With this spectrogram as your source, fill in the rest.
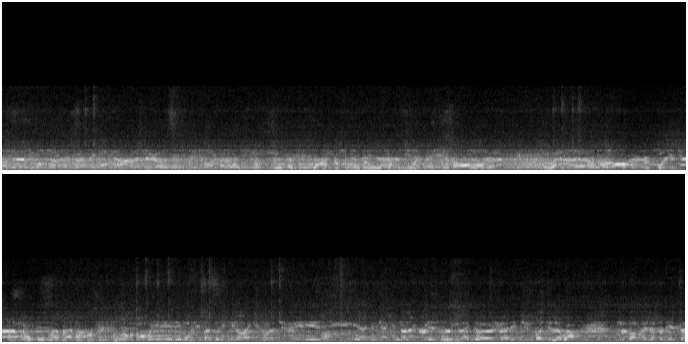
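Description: Voices talk through a narrow, crackly radio loudspeaker.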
